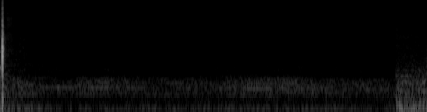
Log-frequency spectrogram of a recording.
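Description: A golf iron swishes down and strikes the ball with one sharp click right at the start, followed by a faint low hum.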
